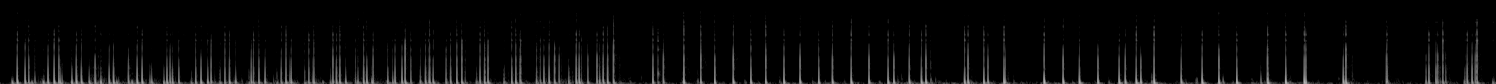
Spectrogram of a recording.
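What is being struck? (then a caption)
Flat wooden paddle with handle. A flat, solid, hand-sized light wooden board with a short round handle and a small white label, held in both hands, is tapped and scratched on its flat face with long pink-painted nails. Many quick, dry, low taps come in a dense run for about six seconds, then sparser, crisper clicks follow, each dying away almost at once.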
